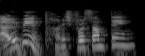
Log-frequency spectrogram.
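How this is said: It is said with an irritated, angry tone. The speaker calls it right. "빡친 표정으로 한번 손가락 이렇게 하면서 같이 따라해 볼까요?"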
